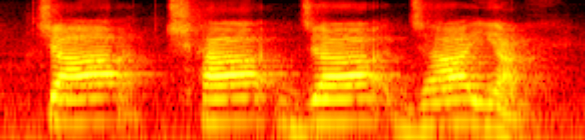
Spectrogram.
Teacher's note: तालु का उच्चारण जब आपकी जीभ आपके ऊपर हिस्से, जबड़ा का ऊपर जो हिस्सा होता है, उससे स्पर्श करती है, चा, छा, जा, झा, या, इस प्रकार से स्पर्श करती है ये जीभ, इस प्रकार से, तो वो तालु का निर्माण होता है।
